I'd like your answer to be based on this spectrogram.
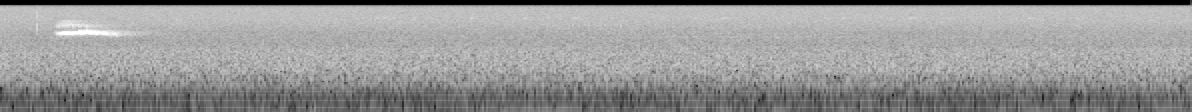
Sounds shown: Varied Thrush song

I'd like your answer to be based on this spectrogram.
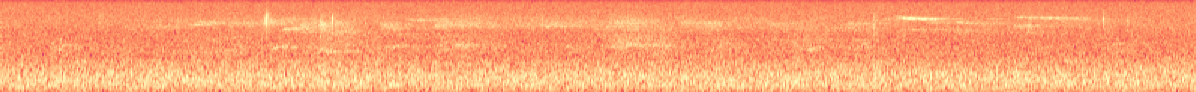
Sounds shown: Brown Creeper song, unidentified sound, Steller's Jay call

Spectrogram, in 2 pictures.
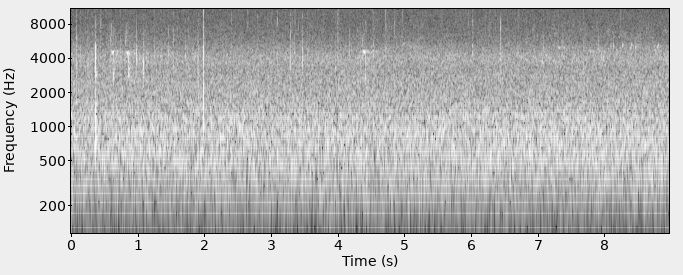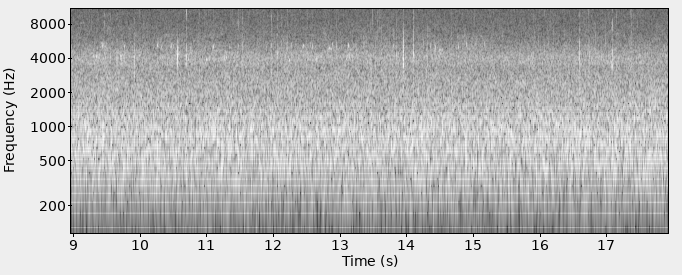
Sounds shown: Pacific Wren song, American Robin call, rain

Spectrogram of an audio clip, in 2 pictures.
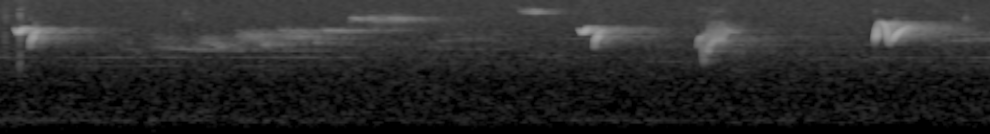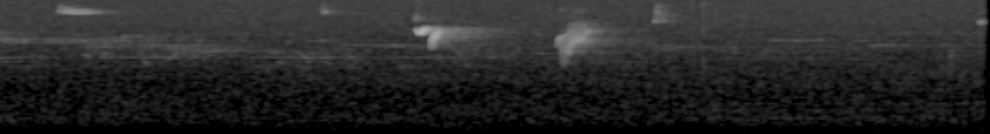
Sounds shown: insect buzz, Mountain Chickadee song, Red-breasted Nuthatch song, Dark-eyed Junco call, warbler song, Dusky Flycatcher song, Hermit Thrush call

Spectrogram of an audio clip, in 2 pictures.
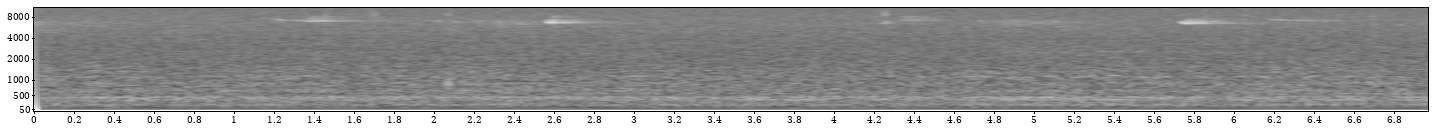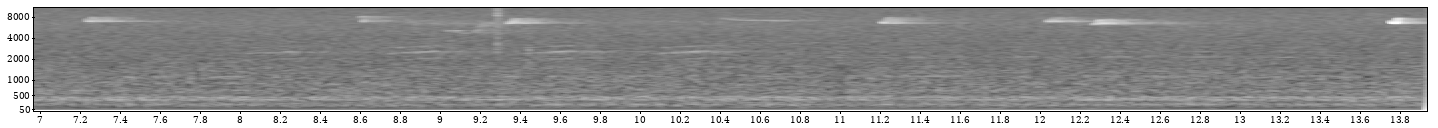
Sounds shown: Pacific-slope Flycatcher call, Red-breasted Nuthatch song, Brown Creeper call, insect buzz

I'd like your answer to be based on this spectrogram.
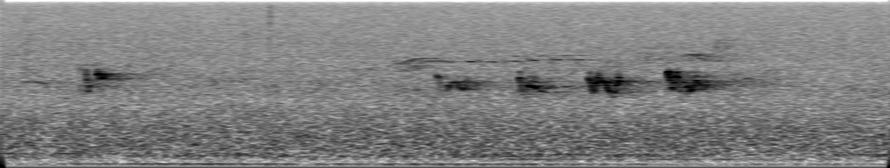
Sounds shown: Western Tanager song, Western Tanager call, warbler song, Pacific-slope Flycatcher call

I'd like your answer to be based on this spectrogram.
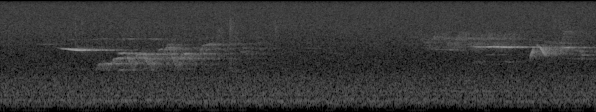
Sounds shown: Swainson's Thrush song, Hermit Thrush song, vehicle engine, warbler song

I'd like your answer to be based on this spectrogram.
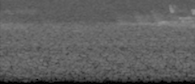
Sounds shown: Pacific Wren song

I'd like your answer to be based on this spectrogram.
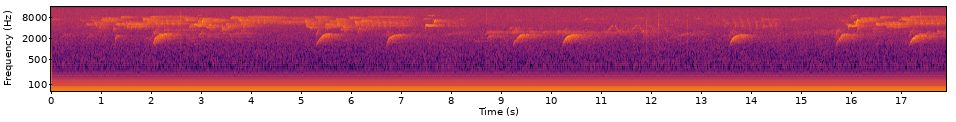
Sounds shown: Swainson's Thrush call, unidentified sound, Pacific-slope Flycatcher call, Pacific Wren song, Wilson's Warbler song, Swainson's Thrush song

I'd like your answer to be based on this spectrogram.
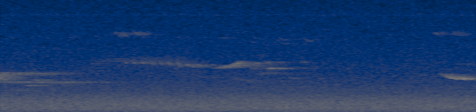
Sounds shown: Varied Thrush song, Golden-crowned Kinglet call, Hermit Thrush song, warbler song

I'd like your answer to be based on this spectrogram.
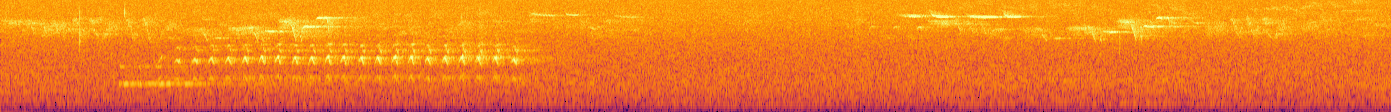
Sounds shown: truck beep, Northern Flicker call, warbler song, Brown Creeper call

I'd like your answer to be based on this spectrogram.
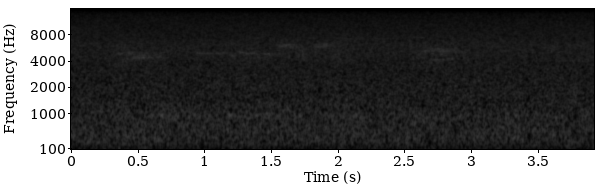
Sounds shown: Pine Siskin call, Golden-crowned Kinglet song

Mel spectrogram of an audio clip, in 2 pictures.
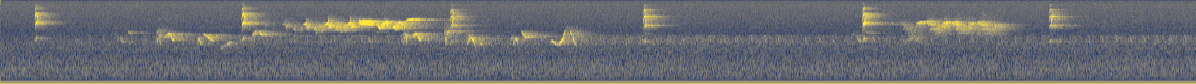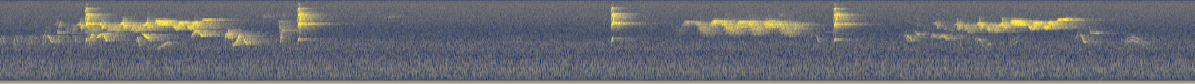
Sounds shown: Black-headed Grosbeak song, Hermit Warbler song, Northern Flicker call, Black-headed Grosbeak call, MacGillivray's Warbler song

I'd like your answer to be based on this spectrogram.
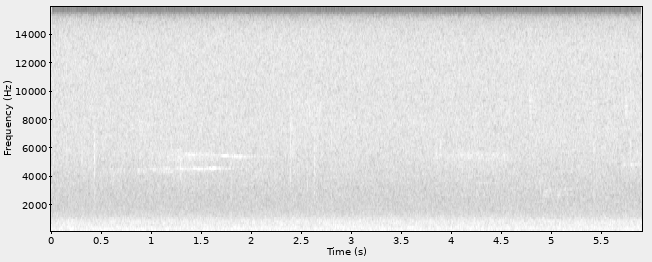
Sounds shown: warbler song, Western Tanager song

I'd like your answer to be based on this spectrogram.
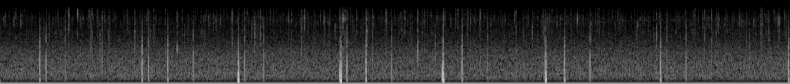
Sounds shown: rain, Golden-crowned Kinglet song

